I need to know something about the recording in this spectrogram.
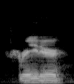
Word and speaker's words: Schrader: Is it Schroeder? It's Schroeder, right? Schrader.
